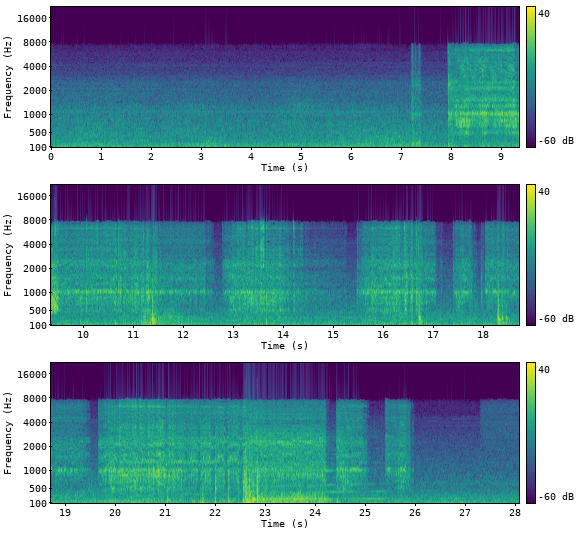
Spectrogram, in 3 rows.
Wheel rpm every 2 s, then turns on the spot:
0, 0, 0, 10, 150, 170, 100, 50, 110, 120, 160, 140, 90, 10.
none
